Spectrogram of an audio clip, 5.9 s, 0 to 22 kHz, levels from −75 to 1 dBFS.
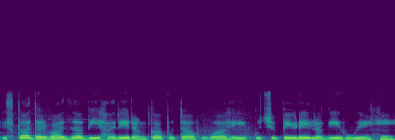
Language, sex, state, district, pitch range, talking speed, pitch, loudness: Hindi, female, Madhya Pradesh, Bhopal, 185-210 Hz, 140 wpm, 195 Hz, -14 LUFS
